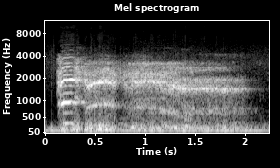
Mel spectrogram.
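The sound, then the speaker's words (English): A rooster crows in the morning, a single loud, strained call that starts sharply and stretches into a long, hoarse, gradually fading cry. “Darling, you're snoring. No, that's the rooster. It's morning.”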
